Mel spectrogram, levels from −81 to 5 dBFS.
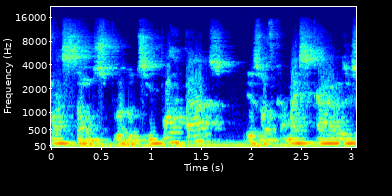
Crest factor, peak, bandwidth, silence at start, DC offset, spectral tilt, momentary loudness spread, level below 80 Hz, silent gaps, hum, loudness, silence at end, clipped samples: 10 dB; -12 dBFS; 15 kHz; 0 s; under 0.1%; -5.5 dB/octave; 6 LU; -32 dBFS; none; none; -24 LUFS; 0 s; under 0.1%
